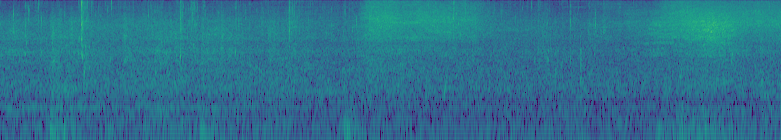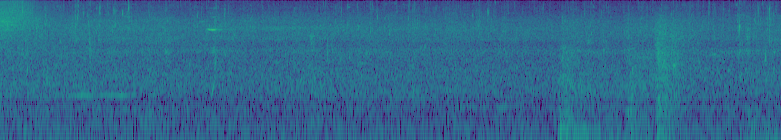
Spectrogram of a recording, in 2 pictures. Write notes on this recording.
Cranes unloading gravel from ship. splashing water. Sony MS mic. Binckhorst Mapping Project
